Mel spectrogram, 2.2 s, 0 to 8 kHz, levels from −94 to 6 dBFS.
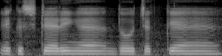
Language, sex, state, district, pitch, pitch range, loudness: Hindi, male, Jharkhand, Sahebganj, 145 Hz, 140-145 Hz, -31 LUFS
